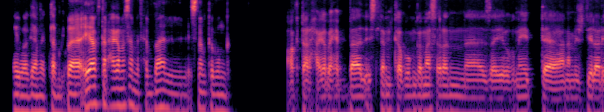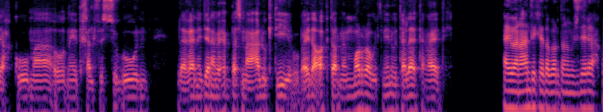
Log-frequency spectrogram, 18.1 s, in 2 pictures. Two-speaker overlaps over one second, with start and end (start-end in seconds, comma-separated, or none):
none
